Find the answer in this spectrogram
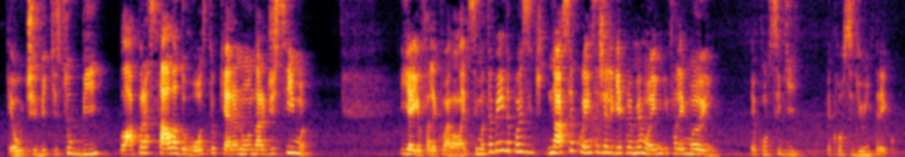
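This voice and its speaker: Amid noticeable background noise and audible room echo, a woman speaks at a moderate pace in a high pitch with ordinary pitch variation. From southern Brazil, Porto Alegre (Rio Grande do Sul). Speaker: vlogger. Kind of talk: personal testimony storytelling. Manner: casual, conversational with many fillers.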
